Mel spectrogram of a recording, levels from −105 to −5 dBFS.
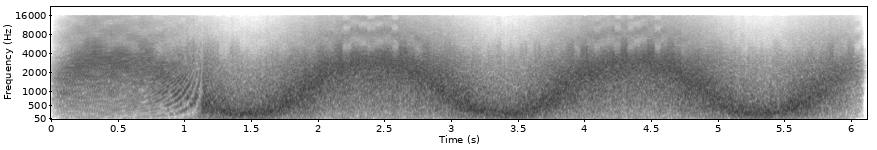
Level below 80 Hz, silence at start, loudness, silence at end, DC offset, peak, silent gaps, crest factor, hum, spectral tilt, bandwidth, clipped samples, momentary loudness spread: -58 dBFS; 0 s; -30 LUFS; 0.05 s; under 0.1%; -20 dBFS; none; 12 dB; none; -3 dB/octave; 16 kHz; under 0.1%; 6 LU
